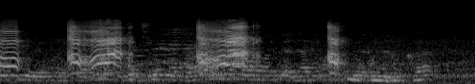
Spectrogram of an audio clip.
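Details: Newborn baby girl immediately after birth: short, high-pitched cries in bursts in a small room, a normal newborn cry.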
